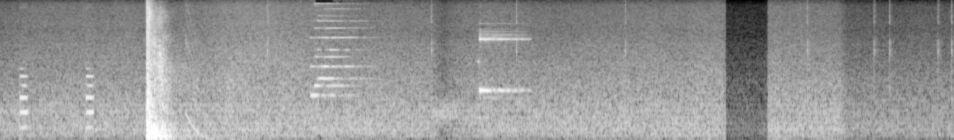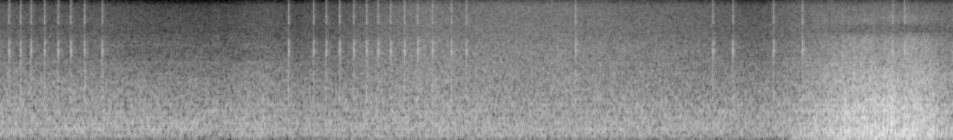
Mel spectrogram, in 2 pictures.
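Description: Water rushes and splashes steadily as sailboats race.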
